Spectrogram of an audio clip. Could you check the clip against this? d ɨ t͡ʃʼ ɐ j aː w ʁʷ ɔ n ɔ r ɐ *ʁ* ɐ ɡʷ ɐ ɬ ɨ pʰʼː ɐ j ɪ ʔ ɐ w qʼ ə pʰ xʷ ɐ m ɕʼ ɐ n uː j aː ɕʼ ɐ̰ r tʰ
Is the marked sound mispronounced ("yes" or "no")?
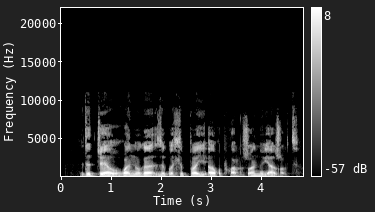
yes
